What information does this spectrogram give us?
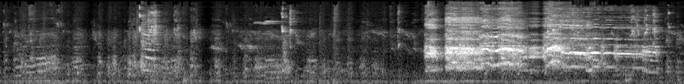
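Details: Kukuak balenggek rooster from Solok, West Sumatra: soft scattered calls from several birds, then a loud, harsh, extended crow with several stepped syllables in the second half.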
